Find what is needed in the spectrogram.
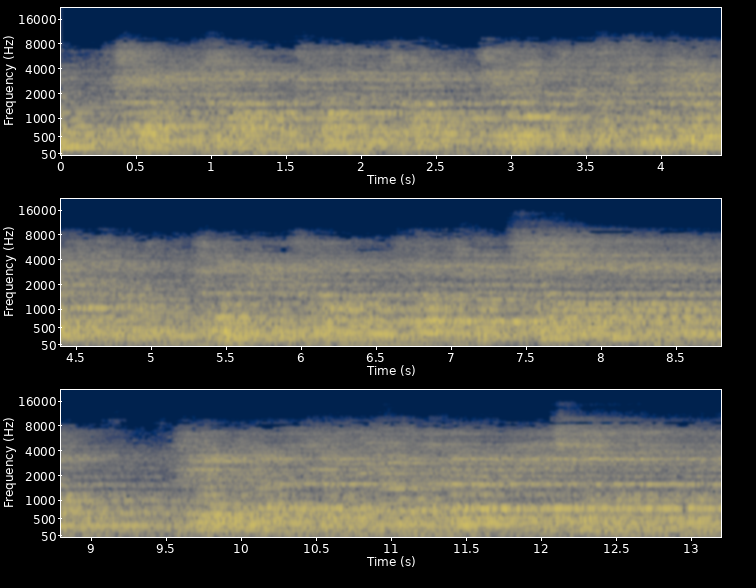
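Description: A choir singing a hymn in long held phrases, with accompaniment. The singing eases off briefly about nine and a half seconds in, then swells again.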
